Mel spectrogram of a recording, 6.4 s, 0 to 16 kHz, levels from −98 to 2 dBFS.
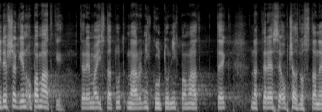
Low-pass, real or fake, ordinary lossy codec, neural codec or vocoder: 14.4 kHz; fake; AAC, 96 kbps; vocoder, 44.1 kHz, 128 mel bands every 512 samples, BigVGAN v2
